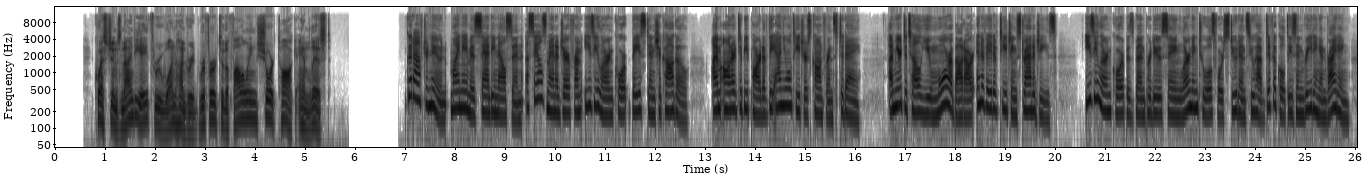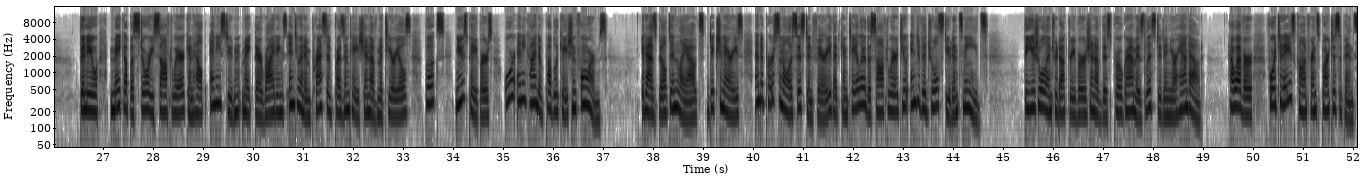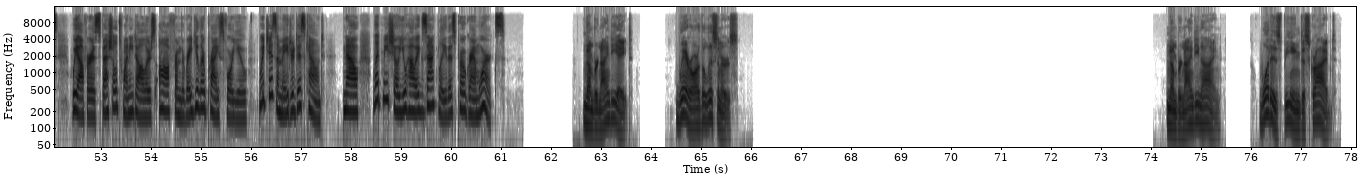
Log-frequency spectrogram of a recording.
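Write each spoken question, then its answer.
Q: Where are the listeners?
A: At an annual teachers conference

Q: What is being described?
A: A software program, Make Up a Story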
